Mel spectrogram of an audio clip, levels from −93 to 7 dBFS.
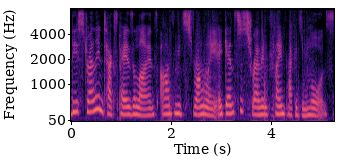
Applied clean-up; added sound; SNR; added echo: neural separator model SepFormer DNS4.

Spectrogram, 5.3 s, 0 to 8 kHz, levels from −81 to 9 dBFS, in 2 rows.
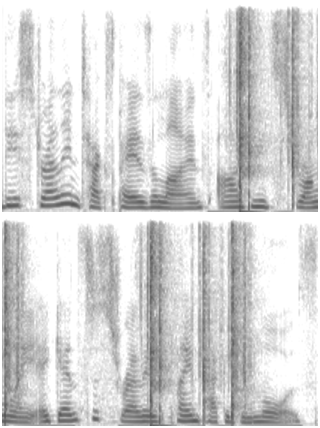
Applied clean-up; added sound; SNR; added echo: none; Crack; -2 dB; none.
